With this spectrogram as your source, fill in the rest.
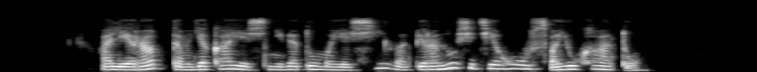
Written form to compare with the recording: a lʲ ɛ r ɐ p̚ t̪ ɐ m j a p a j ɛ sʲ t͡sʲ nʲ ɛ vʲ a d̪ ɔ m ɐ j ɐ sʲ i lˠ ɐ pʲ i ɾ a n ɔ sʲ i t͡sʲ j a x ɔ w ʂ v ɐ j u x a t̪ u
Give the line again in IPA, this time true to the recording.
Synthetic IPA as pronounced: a lʲ ɛ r a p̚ t̪ ɐ m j a k a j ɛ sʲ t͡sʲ nʲ ɛ vʲ a d̪ ɔ m ɐ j ɐ sʲ i lˠ ɐ pʲ ɛ ɾ a n ɔ sʲ i t͡sʲ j a ɣ ɔ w s v a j u x a t̪ u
